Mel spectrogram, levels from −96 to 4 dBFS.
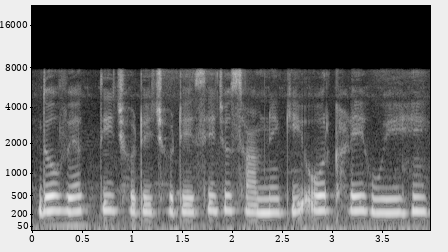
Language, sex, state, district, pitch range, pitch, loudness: Hindi, female, Bihar, Jahanabad, 230-250 Hz, 240 Hz, -16 LUFS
